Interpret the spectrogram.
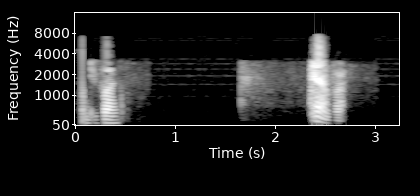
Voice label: scanner audio, Sheriff

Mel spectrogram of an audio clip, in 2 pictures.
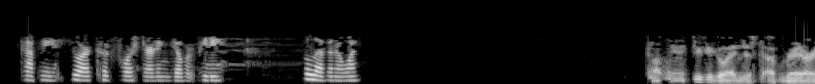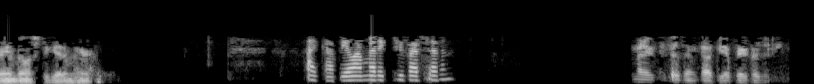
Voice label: Fire Departments, scanner

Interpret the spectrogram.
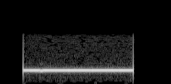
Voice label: FD Dpts VHF 156.240 Patch

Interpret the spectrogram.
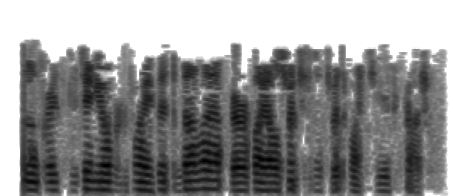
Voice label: Light Rail Emergency, scanner

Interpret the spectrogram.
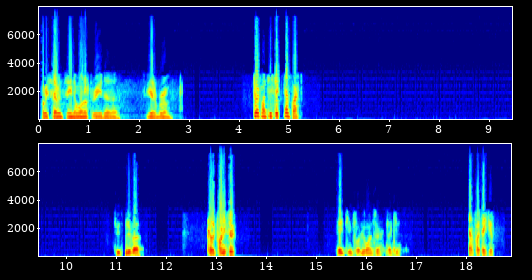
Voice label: Sheriff, scanner audio

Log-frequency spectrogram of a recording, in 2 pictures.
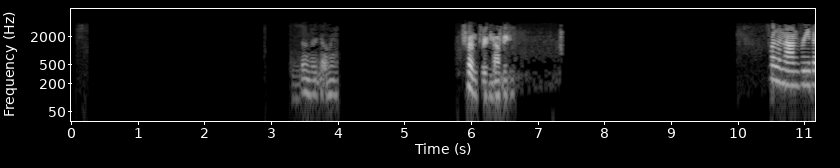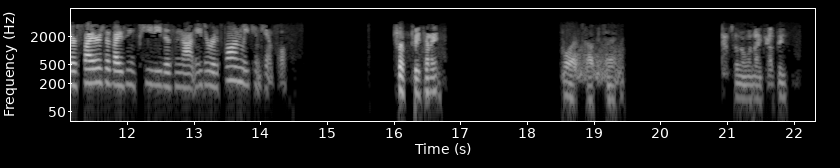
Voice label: Dispatch, scanner

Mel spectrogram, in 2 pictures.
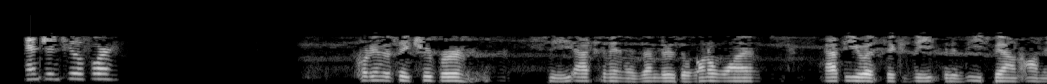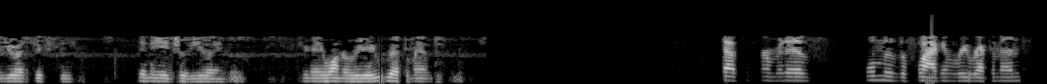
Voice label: Fire Departments Mesa Simulcast; TOPAZ

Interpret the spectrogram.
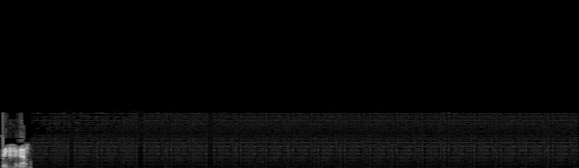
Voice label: Simulcast Police Dep, scanner audio trunk; Mesa Simulcast; MESA PD 1 Fiesta; MesaPoliceDep

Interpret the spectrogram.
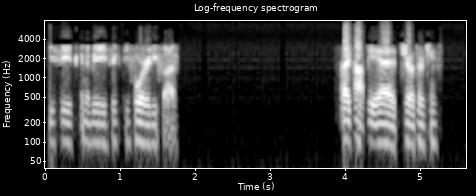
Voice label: Phoenix PD, scanner audio; ThompsonPeakHigh

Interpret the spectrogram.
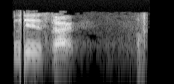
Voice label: Light Rail Ops, scanner; Light Rail Ops 1

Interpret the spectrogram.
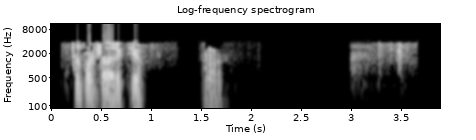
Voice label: Phoenix Police Dispatch; Regional Wireless Cooperative (RWC) - Thompson Peak High; 200 Black Mountain Precinct

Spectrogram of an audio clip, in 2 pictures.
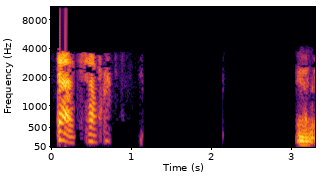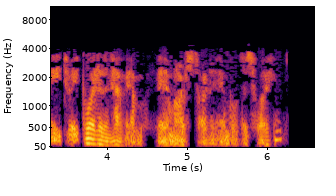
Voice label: Sheriff, scanner P25

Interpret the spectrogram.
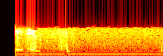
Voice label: Highway Patrol, Phoenix Metro West Area, scanner

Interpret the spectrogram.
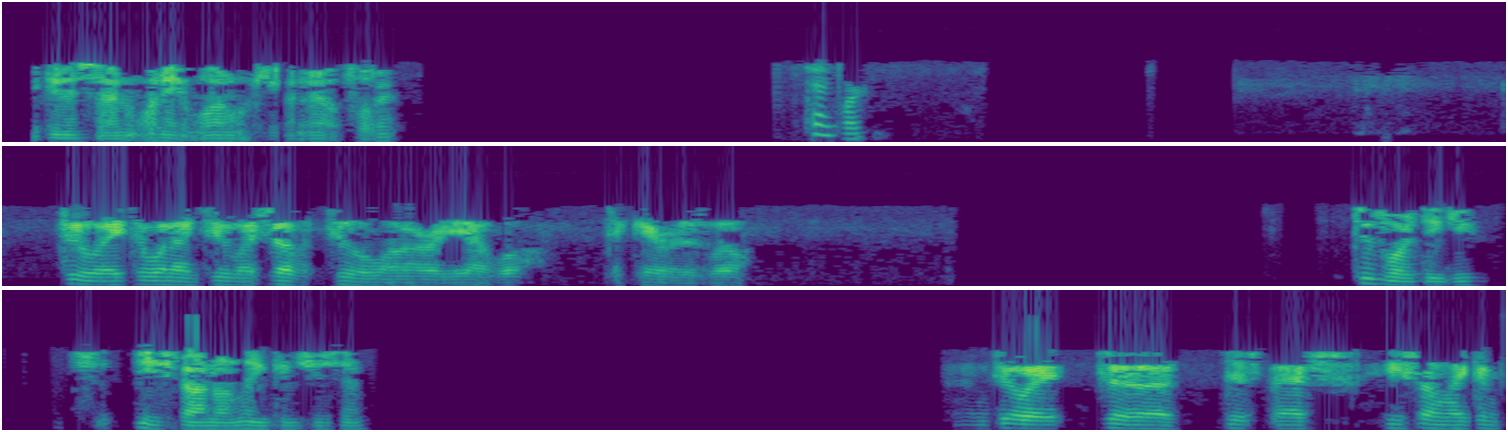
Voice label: Dispatch, scanner

